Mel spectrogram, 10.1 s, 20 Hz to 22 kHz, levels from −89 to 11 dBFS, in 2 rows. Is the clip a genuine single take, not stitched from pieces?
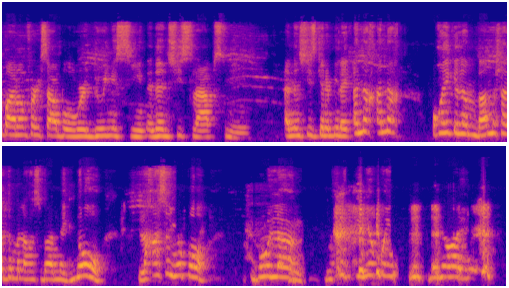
yes; 0 cuts

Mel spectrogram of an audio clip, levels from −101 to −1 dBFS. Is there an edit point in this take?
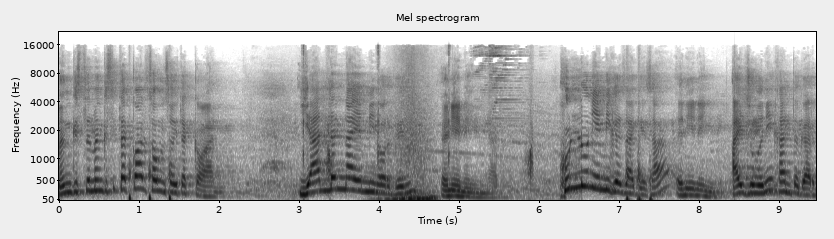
no; 0 cuts

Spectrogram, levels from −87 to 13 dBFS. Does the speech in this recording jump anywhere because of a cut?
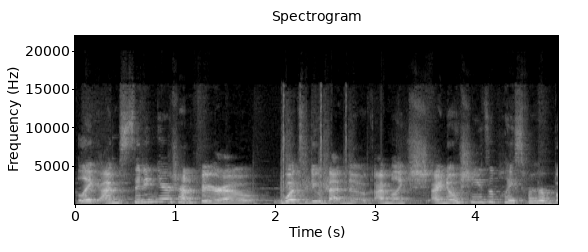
no; 0 cuts

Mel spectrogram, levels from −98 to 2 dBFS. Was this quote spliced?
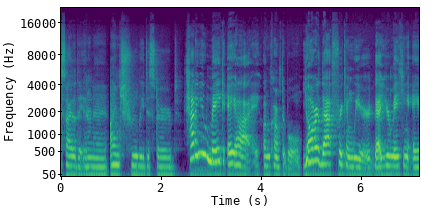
yes; 3 cuts; at 0.9 s, 2.4 s, 4.7 s

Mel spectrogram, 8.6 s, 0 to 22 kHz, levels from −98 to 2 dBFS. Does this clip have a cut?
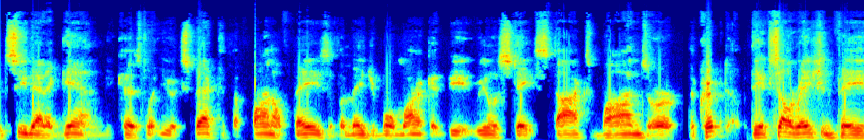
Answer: yes; 1 cut; at 7.3 s

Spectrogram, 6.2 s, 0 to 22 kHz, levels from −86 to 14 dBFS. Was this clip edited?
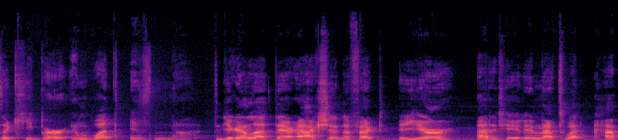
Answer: yes; 1 cut; at 2.1 s

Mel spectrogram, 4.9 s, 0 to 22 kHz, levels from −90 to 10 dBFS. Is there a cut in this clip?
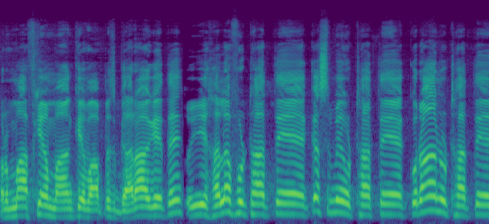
yes; 1 cut; at 1.8 s

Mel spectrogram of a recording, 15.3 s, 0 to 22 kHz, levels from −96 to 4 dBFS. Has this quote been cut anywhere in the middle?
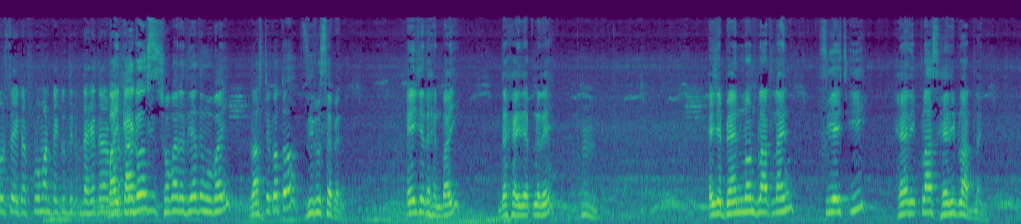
no; 0 cuts

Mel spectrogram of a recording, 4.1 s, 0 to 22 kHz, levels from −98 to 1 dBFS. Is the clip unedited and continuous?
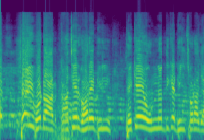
no; 1 cut; at 0.9 s

